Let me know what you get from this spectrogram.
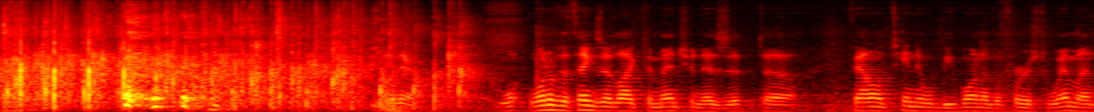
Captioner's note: applause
